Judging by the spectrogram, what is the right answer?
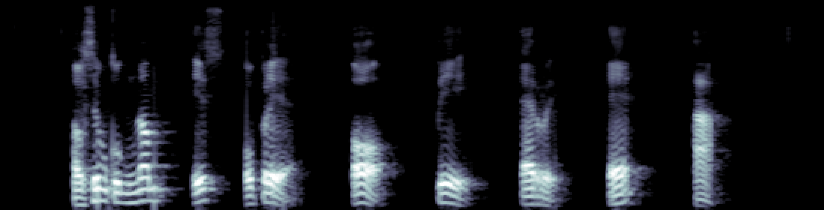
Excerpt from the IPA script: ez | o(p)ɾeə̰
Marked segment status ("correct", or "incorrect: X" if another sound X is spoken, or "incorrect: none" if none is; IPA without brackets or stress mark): correct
